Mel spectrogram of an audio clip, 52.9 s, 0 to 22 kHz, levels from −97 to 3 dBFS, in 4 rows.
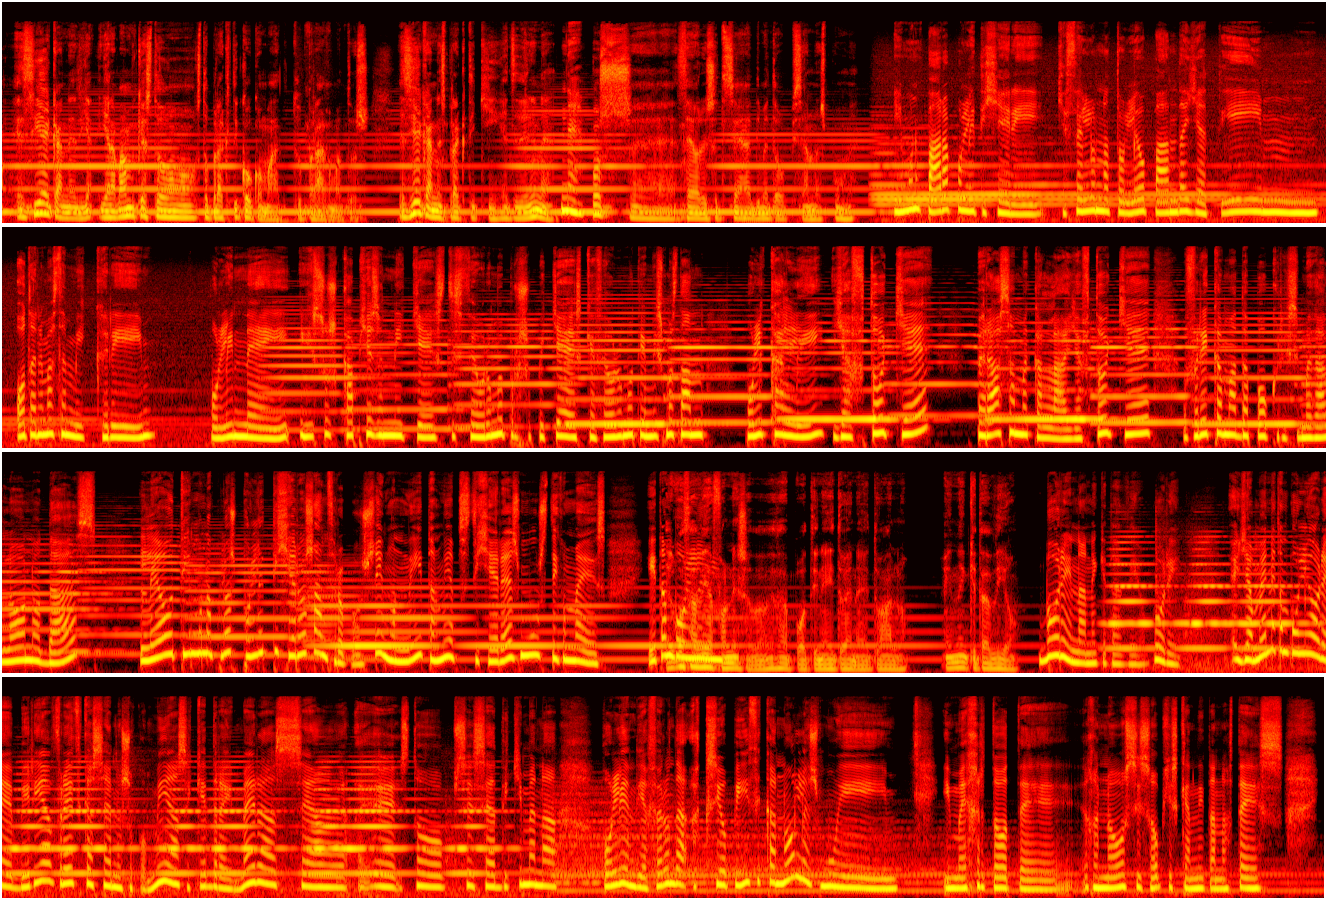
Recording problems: background music; loud; throughout; 6 dB below the speech

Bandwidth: 15 kHz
